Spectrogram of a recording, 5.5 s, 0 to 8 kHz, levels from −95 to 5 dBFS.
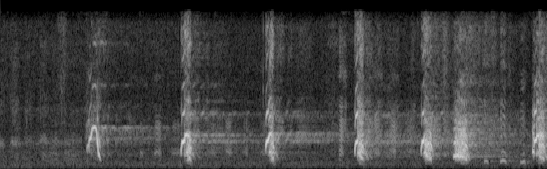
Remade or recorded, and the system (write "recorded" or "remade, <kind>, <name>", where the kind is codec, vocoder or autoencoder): recorded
